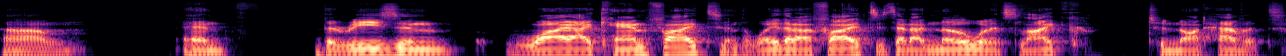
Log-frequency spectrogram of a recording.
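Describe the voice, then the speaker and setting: A man speaks very slowly with a bright, sharp tone, pausing long and often, in a very clean recording with a silent background. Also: medium pitch for a man, fairly even intonation. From South Africa. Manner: measured, slightly dramatic delivery.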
